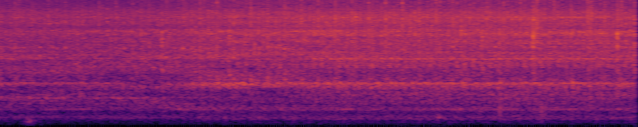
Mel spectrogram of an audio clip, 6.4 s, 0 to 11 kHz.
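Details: 2006 Nissan Altima 2.5S with 117,000 miles at idle: a sharp metallic tapping about three per second, heard from the rear top of the engine near the timing chain side; cause unknown.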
